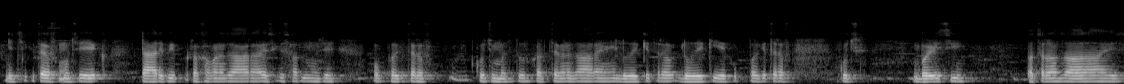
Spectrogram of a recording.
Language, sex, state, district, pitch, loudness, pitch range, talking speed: Hindi, male, Maharashtra, Solapur, 140 Hz, -24 LUFS, 140-145 Hz, 235 wpm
